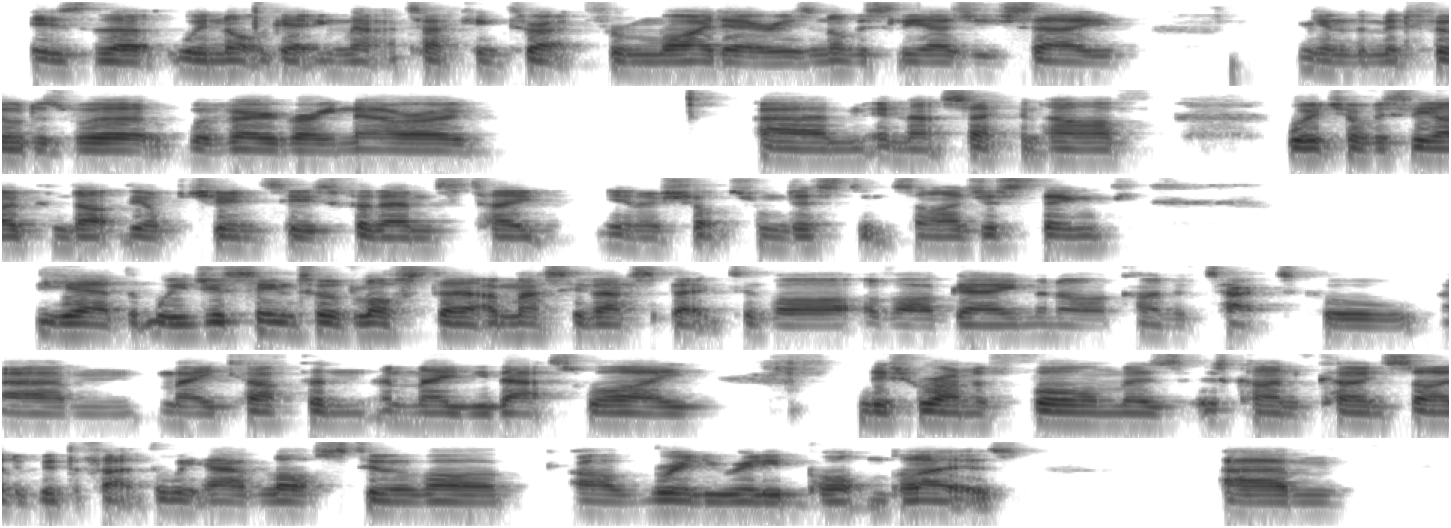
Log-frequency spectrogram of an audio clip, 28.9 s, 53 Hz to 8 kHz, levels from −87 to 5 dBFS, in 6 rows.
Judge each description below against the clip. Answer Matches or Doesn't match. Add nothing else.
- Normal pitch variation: Doesn't match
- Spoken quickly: Matches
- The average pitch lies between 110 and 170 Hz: Matches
